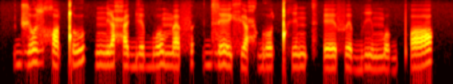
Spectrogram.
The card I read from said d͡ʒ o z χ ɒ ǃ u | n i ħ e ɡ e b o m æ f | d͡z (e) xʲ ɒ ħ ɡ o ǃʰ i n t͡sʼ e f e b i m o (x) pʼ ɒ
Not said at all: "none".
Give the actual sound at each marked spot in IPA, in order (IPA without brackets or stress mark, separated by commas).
e, ɡ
